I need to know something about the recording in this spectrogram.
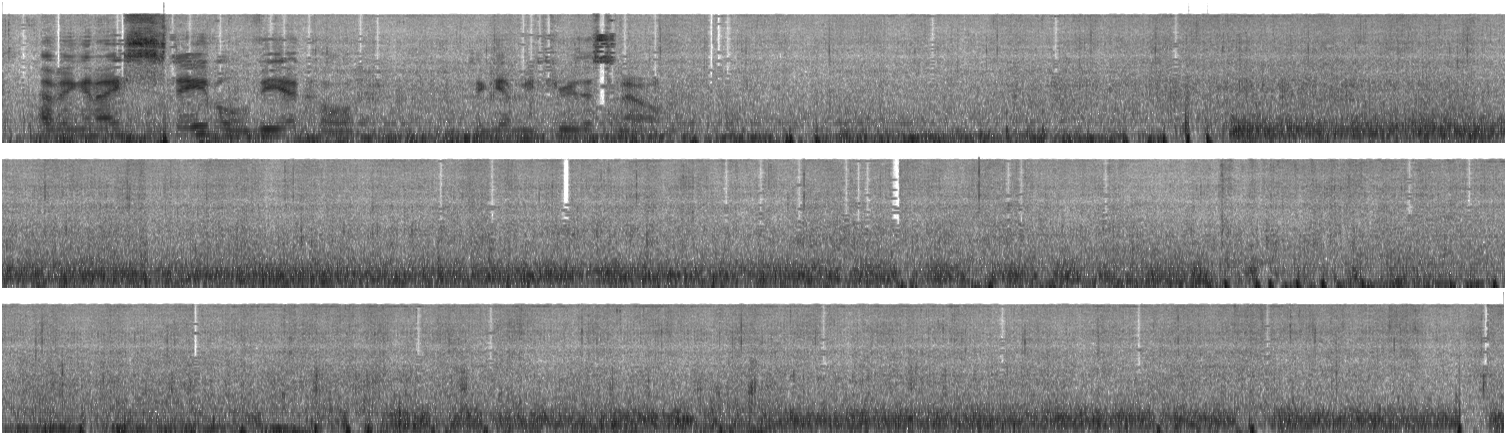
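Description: Tyres crunch and rumble steadily over a gravel road.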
